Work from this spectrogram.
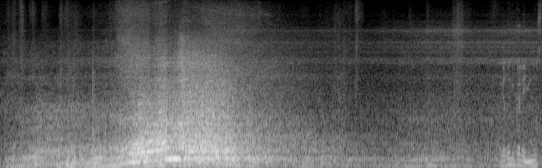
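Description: A car engine revs and swells as the vehicle pulls away, rising to a loud whining peak and then fading, with a smaller rev near the end.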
